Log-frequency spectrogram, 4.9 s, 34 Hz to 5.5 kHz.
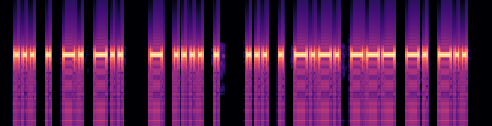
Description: Morse code, heard as a keyed tone, about 30 wpm, 600 Hz. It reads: SEND THE SECOND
